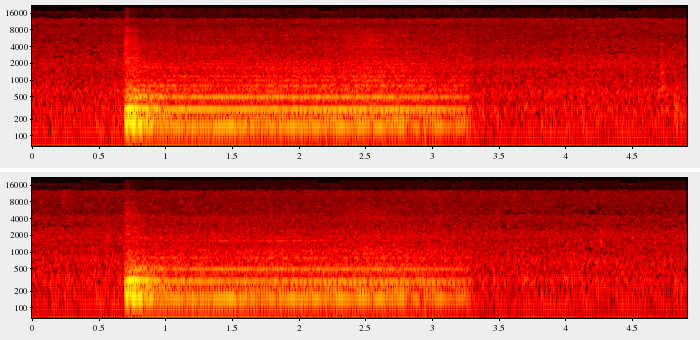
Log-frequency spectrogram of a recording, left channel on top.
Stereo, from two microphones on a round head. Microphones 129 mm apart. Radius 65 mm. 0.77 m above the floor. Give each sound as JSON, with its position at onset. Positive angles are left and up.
{"t": 0.7, "sound": "a microwave", "side_deg": 30, "distance_m": 0.7}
